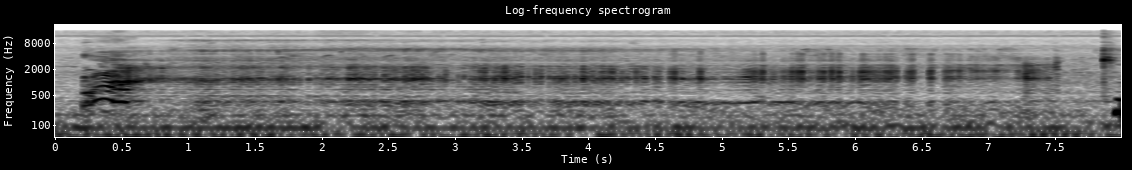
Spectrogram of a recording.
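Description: A voice holding one long note for about seven seconds, wavering in pitch at the start, then steady and somewhat buzzy, until it stops shortly before the end.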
